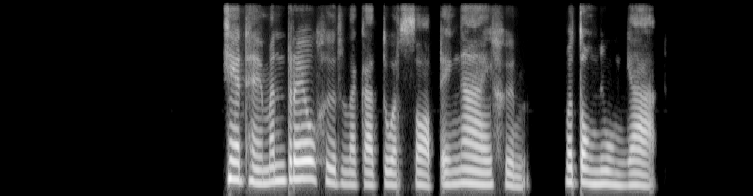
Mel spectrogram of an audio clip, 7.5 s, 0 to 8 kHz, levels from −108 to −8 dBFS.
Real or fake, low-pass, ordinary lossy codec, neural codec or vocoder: fake; 7.2 kHz; none; codec, 16 kHz, 4 kbps, X-Codec, HuBERT features, trained on LibriSpeech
